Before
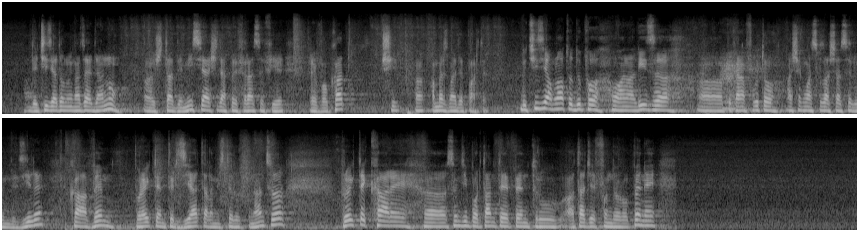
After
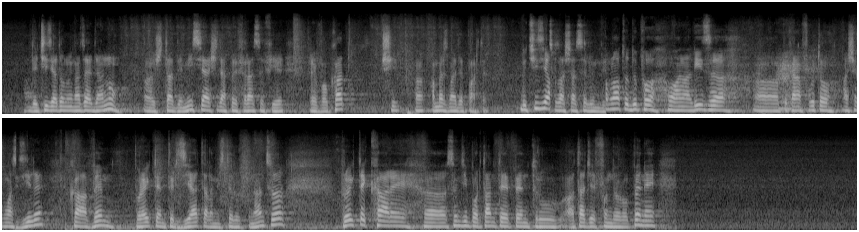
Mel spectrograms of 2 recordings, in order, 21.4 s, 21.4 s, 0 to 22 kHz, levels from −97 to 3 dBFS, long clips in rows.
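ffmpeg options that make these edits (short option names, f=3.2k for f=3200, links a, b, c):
-filter_complex "[0:a]asplit=4[a][b][c][d];[a]atrim=end=6.852[e];[b]atrim=start=10.158:end=10.862[f];[c]atrim=start=6.848:end=10.162[g];[d]atrim=start=10.858[h];[e][f]acrossfade=d=0.004:c1=hsin:c2=hsin[i];[i][g]acrossfade=d=0.004:c1=hsin:c2=hsin[j];[j][h]acrossfade=d=0.004:c1=hsin:c2=hsin"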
